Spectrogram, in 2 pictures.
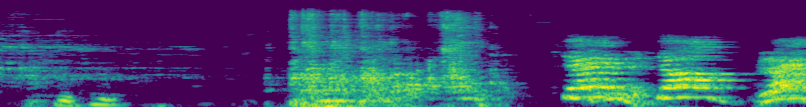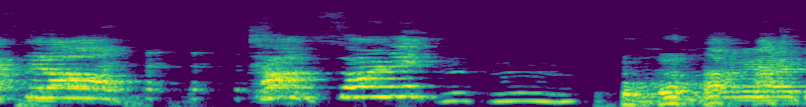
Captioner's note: crash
